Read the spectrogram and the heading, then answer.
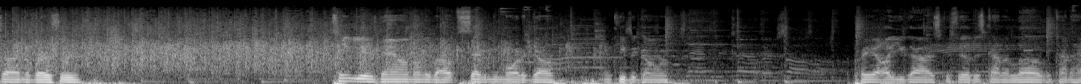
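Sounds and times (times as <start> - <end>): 
speech: 0.0 - 1.0, 3.4 - 6.8, 8.6 - 10.8
crowd applauding at a wedding anniversary: 0.0 - 6.0.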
